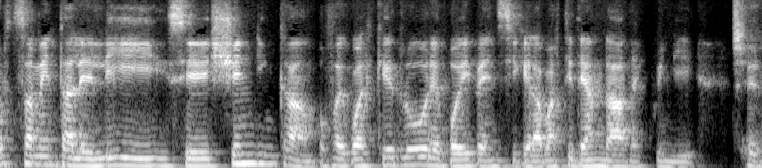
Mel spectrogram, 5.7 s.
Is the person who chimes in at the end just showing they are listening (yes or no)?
yes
